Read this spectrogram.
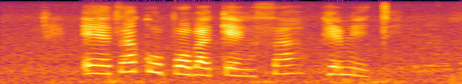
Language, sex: Southern Sotho, female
